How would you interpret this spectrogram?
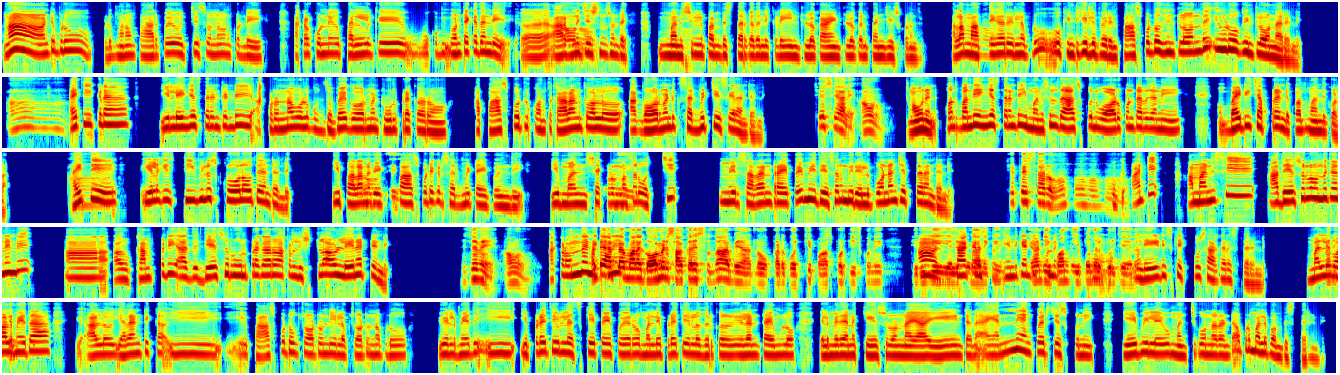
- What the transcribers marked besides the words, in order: in English: "ఆర్గనైజేషన్స్"; in English: "పాస్‌పోర్ట్"; in English: "గవర్నమెంట్ రూల్"; in English: "గవర్నమెంట్‌కి సబ్మిట్"; in English: "స్క్రోల్"; in English: "పాస్‌పోర్ట్"; in English: "సబ్మిట్"; in English: "సర్అండర్"; in English: "రూల్"; in English: "లిస్ట్‌లో"; in English: "లేడీస్‌కెక్కువ"; in English: "జెంట్‌కి"; drawn out: "ఈ"; in English: "టైమ్‌లో"; in English: "ఎంక్వైరీ"
- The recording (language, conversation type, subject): Telugu, podcast, పాస్‌పోర్టు లేదా ఫోన్ కోల్పోవడం వల్ల మీ ప్రయాణం ఎలా మారింది?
